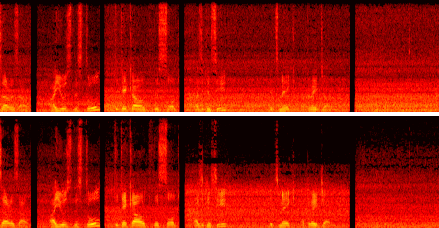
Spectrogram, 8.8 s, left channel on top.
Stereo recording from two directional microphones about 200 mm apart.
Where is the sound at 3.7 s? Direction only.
35° left (ahead or behind).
